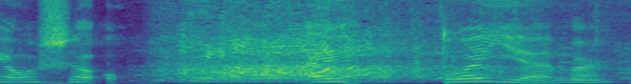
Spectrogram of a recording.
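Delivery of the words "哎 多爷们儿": ordinary delivery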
